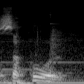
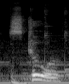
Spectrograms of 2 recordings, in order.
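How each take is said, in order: First: A vowel is inserted between the s and k. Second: It begins with the sk cluster, no added vowel. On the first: The speaker calls it wrong. "they say sakul" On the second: The speaker calls it right. "instead of telling school"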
